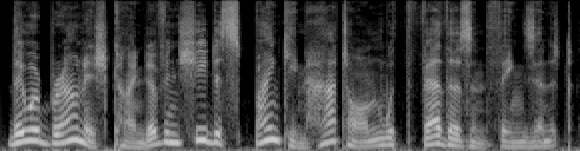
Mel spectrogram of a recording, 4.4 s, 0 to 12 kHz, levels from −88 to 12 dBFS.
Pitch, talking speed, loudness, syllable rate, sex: 155 Hz, 235 wpm, -19 LUFS, 5.0 syllables/s, male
